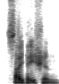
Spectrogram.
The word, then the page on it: citation: American English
